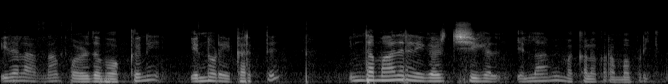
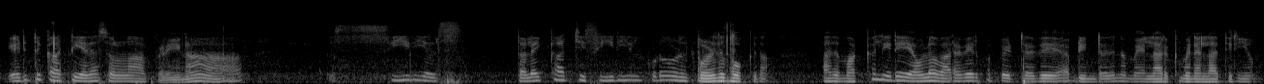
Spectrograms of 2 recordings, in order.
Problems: constant background noise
